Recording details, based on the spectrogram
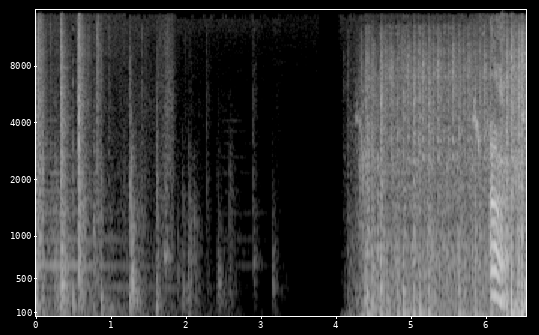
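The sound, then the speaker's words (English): A handful of sharp clunks and knocks fade into silence, then the engine of a motor car belonging to a man called Hardcastle turns over and settles into a loud, steady rumbling roar that swells near the end with a brief whine. “I've got a motor car and a basket of strawberries and a bottle of Chateau Perrigue, which isn't a wine you've ever tasted, so don't pretend.”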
